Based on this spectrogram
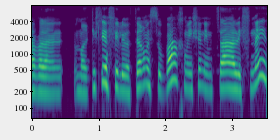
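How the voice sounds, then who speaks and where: In a dry, close recording with no echo, a woman with an unremarkable speaking voice talks at a fairly high pitch and fairly slow pace with ordinary pitch variation. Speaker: podcast host. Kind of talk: interview conversation.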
